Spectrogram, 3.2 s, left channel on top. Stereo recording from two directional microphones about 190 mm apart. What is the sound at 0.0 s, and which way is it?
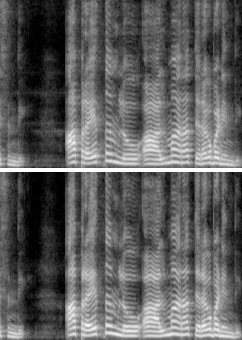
Speech, 25° right (ahead or behind).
